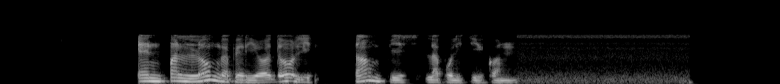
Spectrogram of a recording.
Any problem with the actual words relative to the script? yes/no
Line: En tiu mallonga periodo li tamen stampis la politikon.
yes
